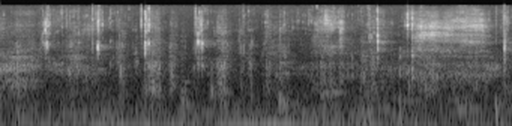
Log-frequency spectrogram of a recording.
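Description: Chewing and crunching food, with many short, irregular crisp clicks.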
